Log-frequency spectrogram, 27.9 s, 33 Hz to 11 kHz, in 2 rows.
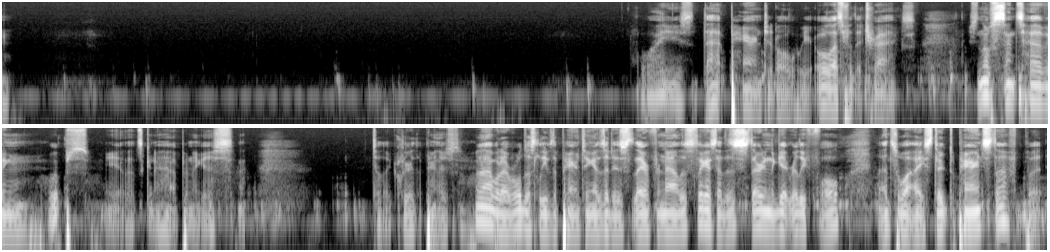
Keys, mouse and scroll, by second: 10.5-11.9 right drag, 11.9-13.7 middle drag, 13.7-15.0 right drag, 13.7 g, 16.1-17.8 middle drag, 18.7-20.5 middle drag, 27.0-27.8 scroll up 1.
